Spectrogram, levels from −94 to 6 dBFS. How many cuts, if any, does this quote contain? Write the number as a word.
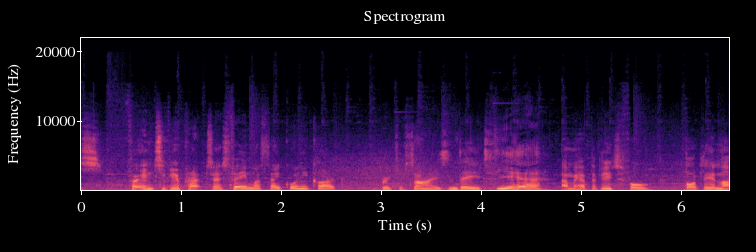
one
